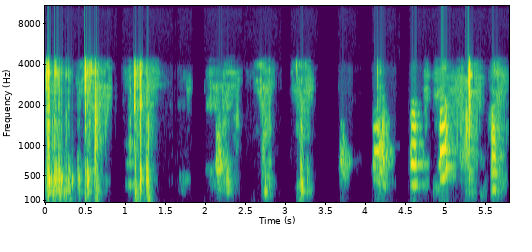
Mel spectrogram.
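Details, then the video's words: Labrador puppies caught on a surveillance camera after an afternoon nap, giving a run of short whimpering and yipping calls, bursts coming about every half second with brief pauses between. "Raw Puppy Cam Footage: What Puppies Do After an Afternoon Nap"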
